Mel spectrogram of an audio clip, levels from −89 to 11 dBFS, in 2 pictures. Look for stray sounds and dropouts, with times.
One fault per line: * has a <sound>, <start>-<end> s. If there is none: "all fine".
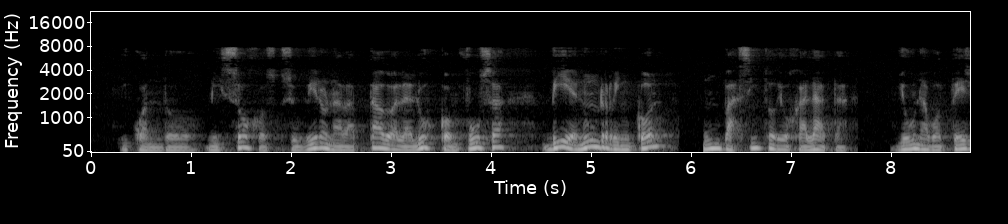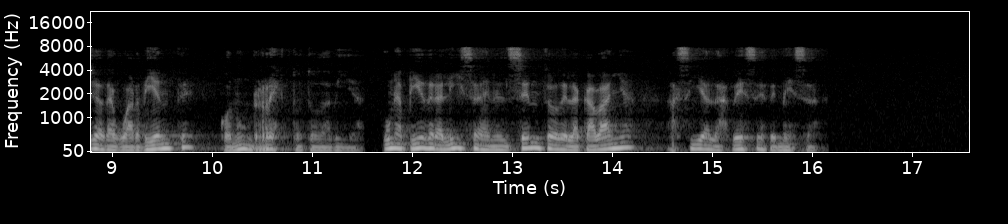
all fine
